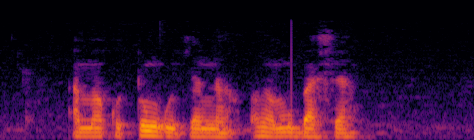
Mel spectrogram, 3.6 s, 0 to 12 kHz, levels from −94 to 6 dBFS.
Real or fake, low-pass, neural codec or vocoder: real; 7.2 kHz; none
